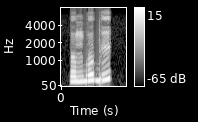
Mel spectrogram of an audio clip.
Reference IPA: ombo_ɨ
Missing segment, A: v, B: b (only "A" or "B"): B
